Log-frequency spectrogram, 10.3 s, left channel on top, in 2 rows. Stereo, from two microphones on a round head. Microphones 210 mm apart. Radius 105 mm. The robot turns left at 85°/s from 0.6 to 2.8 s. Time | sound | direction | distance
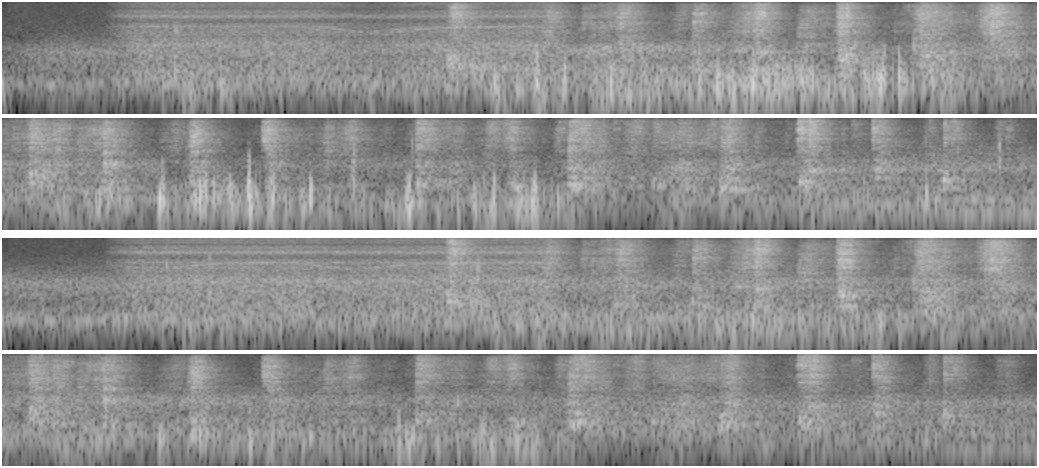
2.2 | running footsteps | 65° right (ahead or behind) | 4 m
